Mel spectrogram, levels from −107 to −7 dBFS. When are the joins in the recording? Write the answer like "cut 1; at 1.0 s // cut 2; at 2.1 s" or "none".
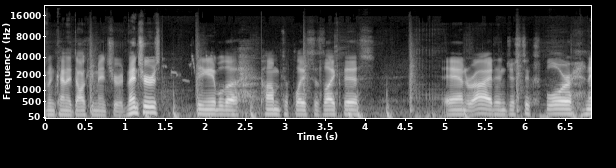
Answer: cut 1; at 1.4 s // cut 2; at 2.6 s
